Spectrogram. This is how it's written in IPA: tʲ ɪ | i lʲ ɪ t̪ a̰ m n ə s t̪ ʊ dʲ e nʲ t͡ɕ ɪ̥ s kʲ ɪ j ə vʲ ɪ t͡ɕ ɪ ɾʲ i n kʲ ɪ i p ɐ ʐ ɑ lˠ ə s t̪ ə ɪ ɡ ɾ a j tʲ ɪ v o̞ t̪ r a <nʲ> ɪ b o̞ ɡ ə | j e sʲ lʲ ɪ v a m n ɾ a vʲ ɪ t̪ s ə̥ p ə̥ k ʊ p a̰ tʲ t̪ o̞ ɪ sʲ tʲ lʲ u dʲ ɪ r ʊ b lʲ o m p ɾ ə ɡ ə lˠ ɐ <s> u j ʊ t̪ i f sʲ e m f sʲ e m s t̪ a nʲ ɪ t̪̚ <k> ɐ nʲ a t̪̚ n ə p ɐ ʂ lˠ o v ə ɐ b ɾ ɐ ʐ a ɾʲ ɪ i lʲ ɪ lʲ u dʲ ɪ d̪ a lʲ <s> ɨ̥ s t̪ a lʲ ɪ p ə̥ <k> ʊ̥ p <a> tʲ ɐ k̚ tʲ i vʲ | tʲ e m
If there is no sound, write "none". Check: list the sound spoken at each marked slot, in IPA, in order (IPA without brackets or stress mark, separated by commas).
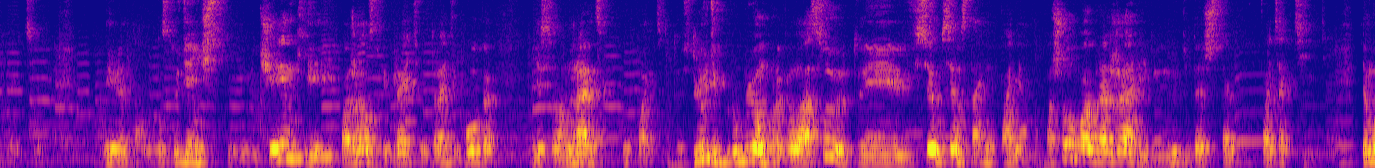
dʲ, s, p, ʂ, k, a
